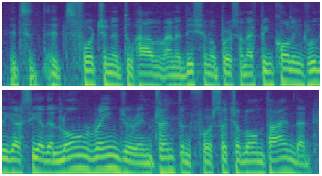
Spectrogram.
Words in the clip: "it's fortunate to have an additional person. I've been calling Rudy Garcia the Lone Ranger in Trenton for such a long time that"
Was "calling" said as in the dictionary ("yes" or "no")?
yes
